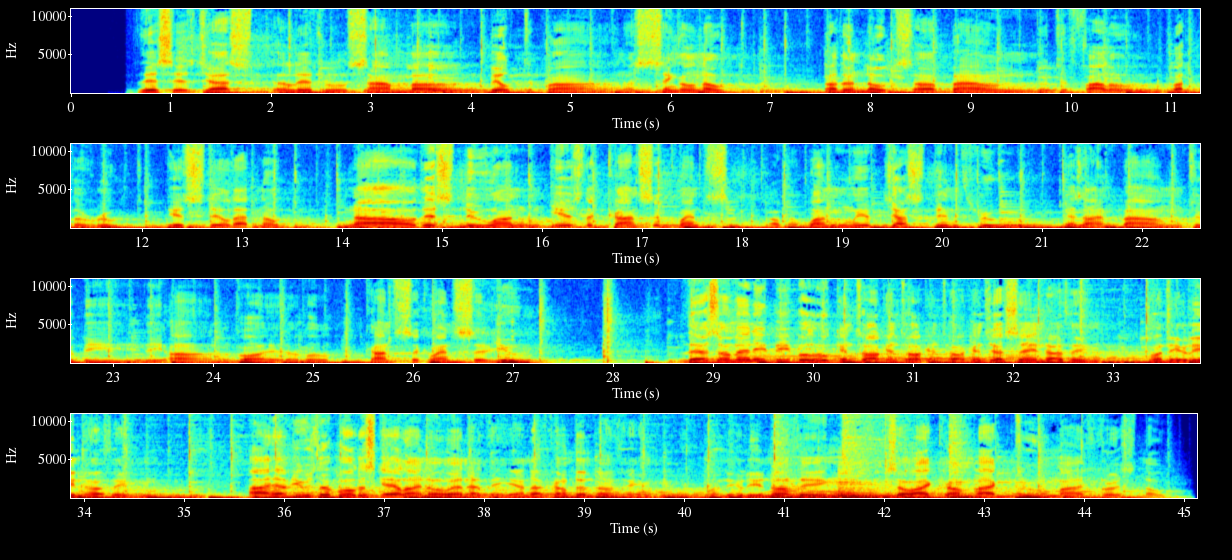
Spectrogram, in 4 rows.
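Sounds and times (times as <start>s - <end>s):
samba music: 1.4s - 45.1s.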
